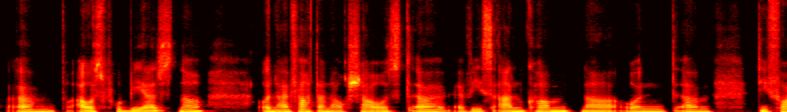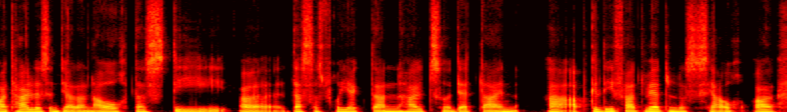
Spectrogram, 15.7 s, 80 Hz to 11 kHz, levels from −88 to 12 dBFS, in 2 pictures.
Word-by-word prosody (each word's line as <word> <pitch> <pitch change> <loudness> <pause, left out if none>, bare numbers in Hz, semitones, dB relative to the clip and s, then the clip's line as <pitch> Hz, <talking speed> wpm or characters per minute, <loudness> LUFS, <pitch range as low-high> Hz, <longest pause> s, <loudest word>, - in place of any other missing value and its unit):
ähm, 160 +1 +1
ausprobierst, 130 - +1
ne? 190 +4 +1 0.5
Und 170 - +2
einfach 175 +2 +2
dann 85 - 0
auch 80 -2 -4
schaust, - - +3
äh, 155 0 0
wie's 80 0 -3
ankommt, 185 +1 +1
ne? 85 +3 +1
Und, 155 0 -1
ähm, 155 0 0 0.5
die - - +2
Vorteile 170 +3 +2
sind 170 0 -1
ja 85 - +3
dann 80 -1 +1
auch, 160 0 +1
dass 155 -2 -2
die 75 -3 -3
äh, - - -1
dass 160 0 +1
das 170 -5 -3
Projekt 170 -1 -2
dann 160 0 +1
halt 160 -1 -1
zur 70 - -2
Deadline 80 - 0 0.3
a 165 +1 +2
abgeliefert 190 +3 +1
wird. 200 -1 +3
Und 175 - +3
das 170 -1 -3
ist - - -5
ja - - 0
auch, - - -2
äh, 160 0 +3
160 Hz, 150 wpm, -24 LUFS, 150-175 Hz, 0.5 s, schaust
